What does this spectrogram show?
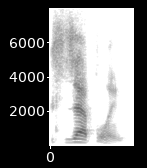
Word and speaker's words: zeppelin: how to say this zeppelin like there's it's kinda silent the letter e here is kind of silent like zeppelin okay okay more oh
